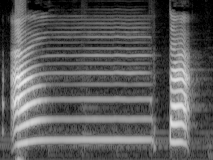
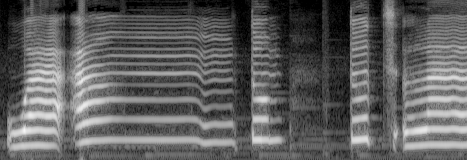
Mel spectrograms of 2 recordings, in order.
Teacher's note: Nun mati bertemu dengan ta, berarti itu namanya ikhfa, dibacanya samar dan dengung. Dan ditahan dua harokat ya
